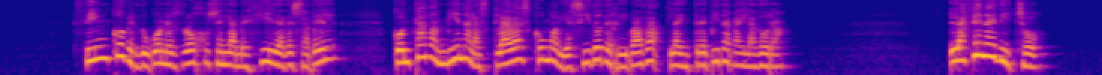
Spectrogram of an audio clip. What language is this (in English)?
Spanish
